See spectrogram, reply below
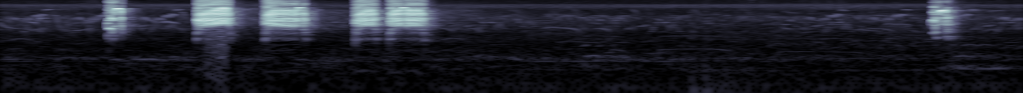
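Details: Four black francolins calling: a harsh, rasping phrase of one short note followed by four longer grating notes, then a single isolated note after a pause, against a quiet background.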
